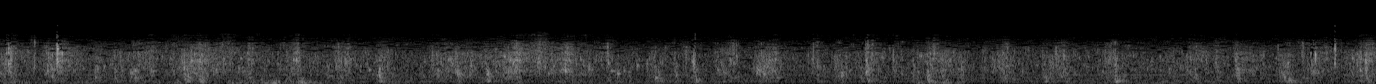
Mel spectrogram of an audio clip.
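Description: Small wind-driven waves lapping against a boat's hull: irregular little slaps over a steady wash of water.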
